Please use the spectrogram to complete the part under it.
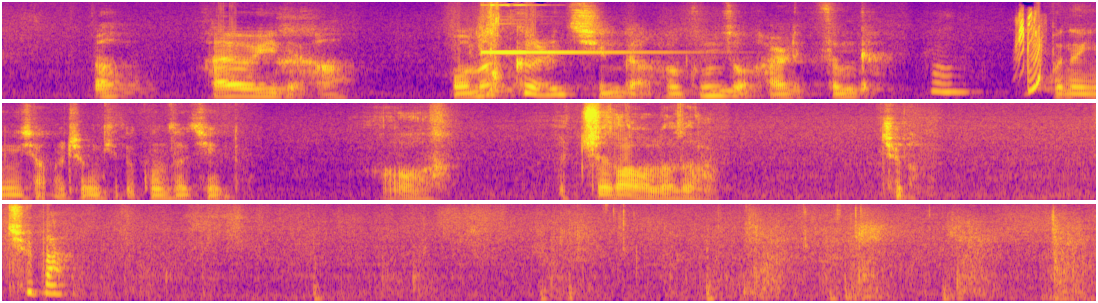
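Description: A young woman speaks lightly.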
